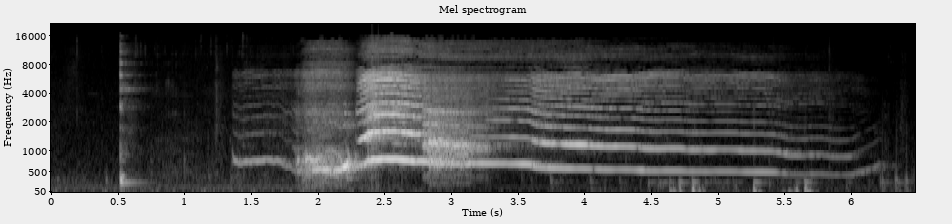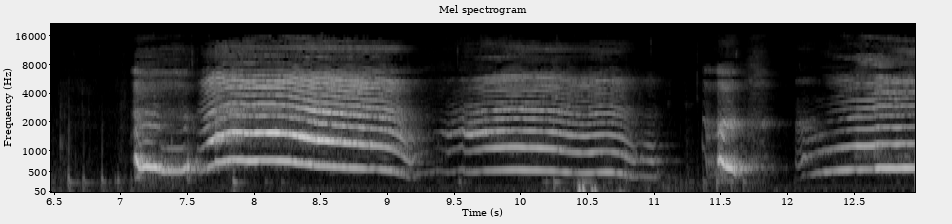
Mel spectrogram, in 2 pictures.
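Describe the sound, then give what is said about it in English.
A baby boy wails in loud, high-pitched bursts after headbutting his high chair, each cry rising and then falling off, with brief gasping pauses between the sobs for about thirteen seconds. “Why have you just headbutted your high chair?”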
